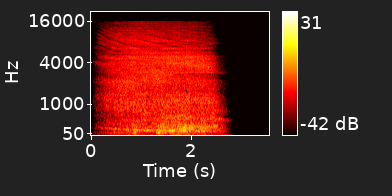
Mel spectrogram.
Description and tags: Balloon inflating. Recorded with Zoom H4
